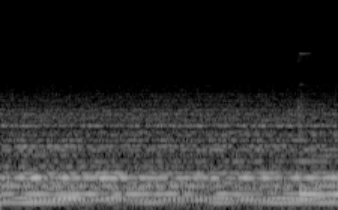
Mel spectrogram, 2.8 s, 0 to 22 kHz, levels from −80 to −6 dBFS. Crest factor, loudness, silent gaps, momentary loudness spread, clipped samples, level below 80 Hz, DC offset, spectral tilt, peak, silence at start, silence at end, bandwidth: 12 dB; -34 LUFS; none; 3 LU; under 0.1%; -62 dBFS; under 0.1%; -8 dB/octave; -20 dBFS; 0 s; 0 s; 9.2 kHz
